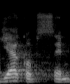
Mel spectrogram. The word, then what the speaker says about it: Jakobson: creado por el lingüista roman jakobson o jakobsen como lo pronuncian algunos algunos estudiosos que diseña ya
